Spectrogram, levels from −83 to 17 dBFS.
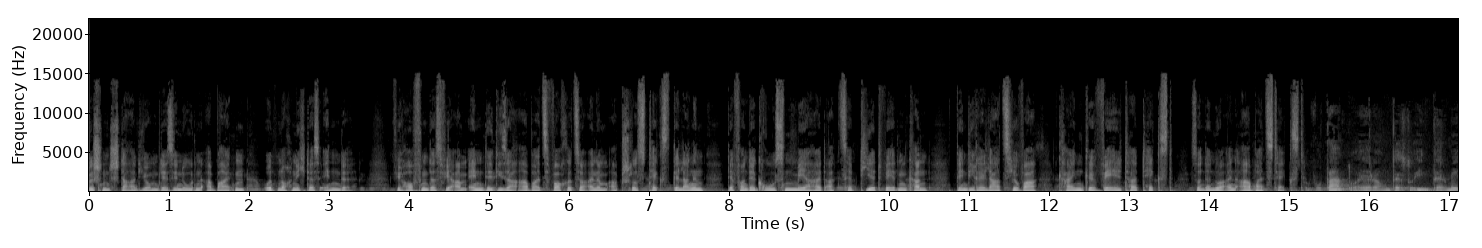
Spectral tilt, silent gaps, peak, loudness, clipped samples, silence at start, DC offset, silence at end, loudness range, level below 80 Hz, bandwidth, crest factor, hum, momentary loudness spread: -6.5 dB/octave; none; -8 dBFS; -25 LUFS; under 0.1%; 0 s; under 0.1%; 0 s; 2 LU; -42 dBFS; 14.5 kHz; 16 dB; none; 9 LU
